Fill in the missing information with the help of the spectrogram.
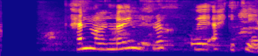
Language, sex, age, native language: Icelandic, male, 10, Icelandic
